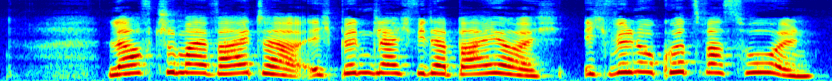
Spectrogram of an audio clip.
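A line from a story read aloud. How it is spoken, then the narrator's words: Calling out. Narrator (German): rief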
